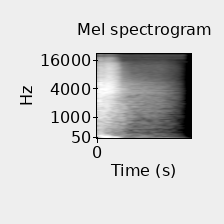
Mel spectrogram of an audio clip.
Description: DRM SN; USB Soundscan vol.02; Underground Hip Hop; AKAI

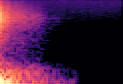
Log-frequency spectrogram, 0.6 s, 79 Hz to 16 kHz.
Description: BD Rock, Yamaha PSR-E323, Rock Kit

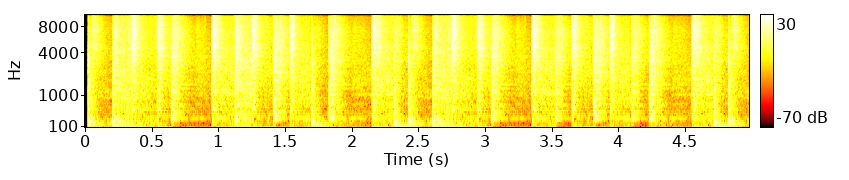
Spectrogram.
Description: LAUGH BEAT; Univers Sons

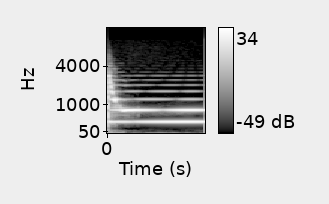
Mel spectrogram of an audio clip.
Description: FRQ SQ DECAY

